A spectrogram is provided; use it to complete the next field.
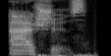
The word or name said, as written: ashes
